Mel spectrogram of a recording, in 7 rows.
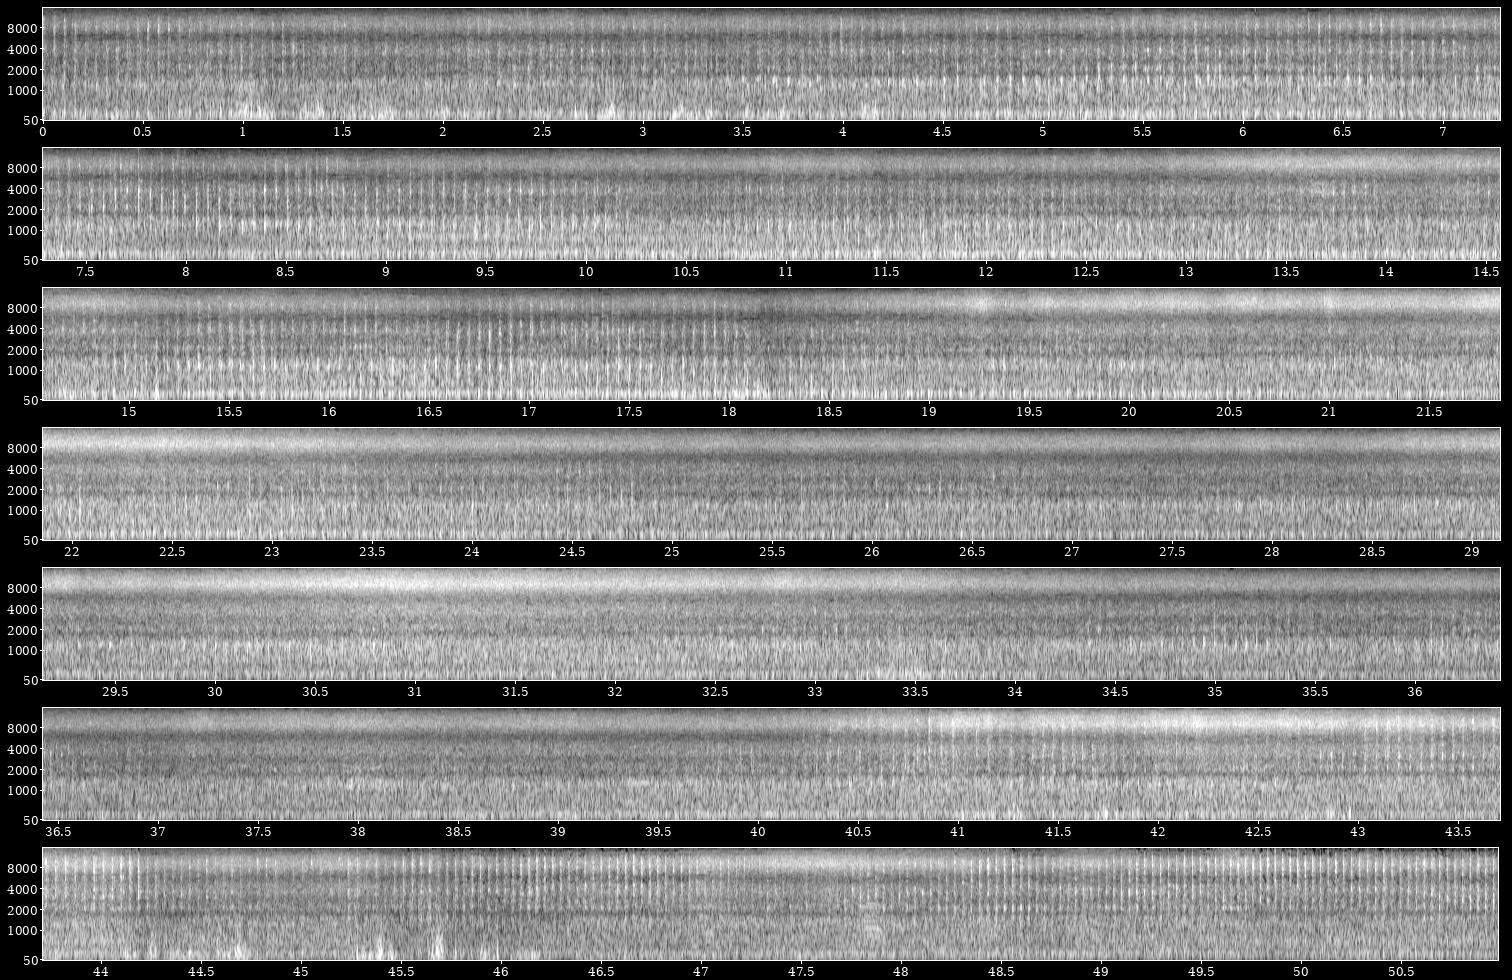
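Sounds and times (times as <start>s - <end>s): boat engine running: 0.0s - 50.9s
surf: 0.0s - 50.9s.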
